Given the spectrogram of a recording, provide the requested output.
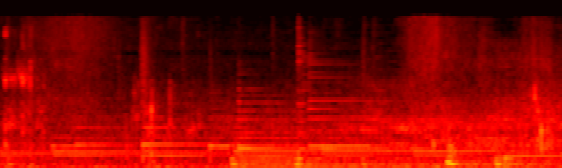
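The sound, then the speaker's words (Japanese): A motorcycle engine drones from behind and grows louder as it approaches, its humming tone shifting in pitch over a steady low rumble. No one speaks. “今ちょうど後ろからね、バイクが来てる。”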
